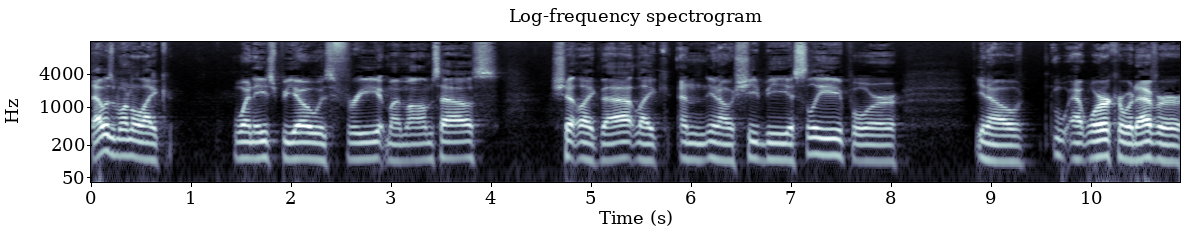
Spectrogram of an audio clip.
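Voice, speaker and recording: On a very clean recording with a silent background, a man speaks fairly slowly at medium pitch in a monotone, flat intonation. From US Northeast, New Jersey. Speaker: movie podcast co-host. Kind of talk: casual chat.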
